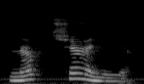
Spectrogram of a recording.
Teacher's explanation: дві букви л а звук один ль він подовжений м'який навчання дві букви н позначають один звук Ні він подовжений м'який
